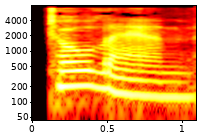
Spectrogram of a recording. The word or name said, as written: tolan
